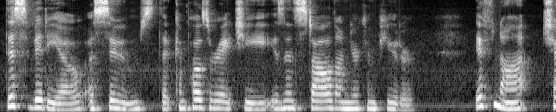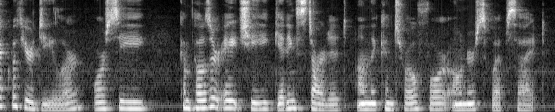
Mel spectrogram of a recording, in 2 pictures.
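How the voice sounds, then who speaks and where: A woman reads a scripted software tutorial, explaining each step clearly as an instructional narrator. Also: fairly low pitch, moderate pace.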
